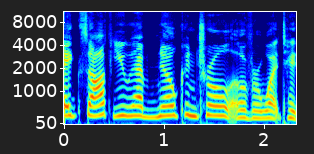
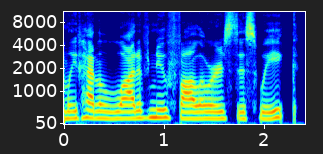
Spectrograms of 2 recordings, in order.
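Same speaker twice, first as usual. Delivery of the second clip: usual speaking voice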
